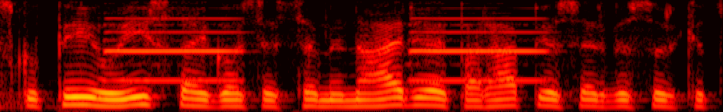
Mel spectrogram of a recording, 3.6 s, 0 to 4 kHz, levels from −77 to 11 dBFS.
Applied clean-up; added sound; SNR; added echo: none; Wind instrument, woodwind instrument; 9 dB; none.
